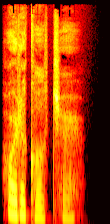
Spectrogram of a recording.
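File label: "horticulture", American English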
